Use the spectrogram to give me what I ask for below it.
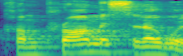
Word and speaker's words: compromise: 그래서 협상 좀 비슷한 단어로는 우리가 이런 걸 이렇게 쓰는데 자 이거 어떻게 읽을까요? compromise라고 읽을까? promise가 있으니까 이것도 발음이 compromise일지 아니죠? 자, 이거는 compromise라고 읽습니다. compromise 강세를 앞에다가 이렇게 줘야 되겠고요.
